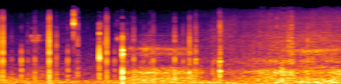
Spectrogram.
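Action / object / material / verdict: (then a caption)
tap / paperback book with card cover / card / none. Fingertips and long nails tap and scratch the glossy card cover of a large, thick paperback coloring book. Quiet, sharp, irregular taps with almost no ring come over the first two seconds or so. A soft, steady scratching hiss follows to the end.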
